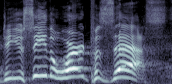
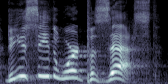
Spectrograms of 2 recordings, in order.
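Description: First: Slower and a bit louder, leaning on "word" and "possessed"; preacher pressing the congregation to answer; more emphatic retry. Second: Said in the usual way. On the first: Shown as a demonstration. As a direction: say it again so the room really hears "possessed". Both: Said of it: "Okay, let's try that again".

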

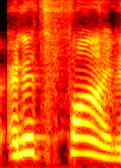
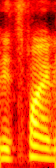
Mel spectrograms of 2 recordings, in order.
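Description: First: Fine pushed up high and loud, insisting; insisting it's fine. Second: Said in the usual way. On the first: Real, not acted. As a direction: say "fine" raised and firm, as if to convince.

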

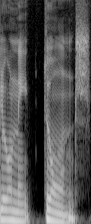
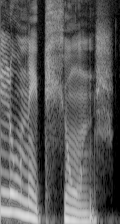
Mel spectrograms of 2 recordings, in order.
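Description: First: "Looney Tunes" said slowly as the cartoon version; contrasting slow Looney Tunes. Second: "Looney Tunes" stretched very slowly, each syllable drawn out. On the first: Contrasting the two spellings for listeners, slow and deliberate. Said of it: "και όχι Looney Tunes". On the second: Explaining the spelling to podcast listeners, slow and drawn out. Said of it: "είμαι σε φάση, γιατί". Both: Shown as a demonstration.

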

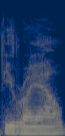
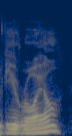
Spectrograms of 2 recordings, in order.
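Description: First: "Royale" said French-style, stress on the last syllable; mock-fancy pronunciation. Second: Said in the usual way. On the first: Shown as a demonstration. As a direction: say "Royale" as roy-AL, tossed off softly. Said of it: "we like to call it View Royale".

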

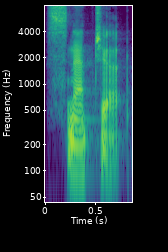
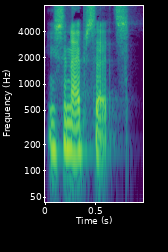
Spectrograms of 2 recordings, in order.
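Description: First: "Snapchat" said in American English, snap-chat; American accent. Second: "Snapchat" said the Brazilian way, i-snep-shet; Brazilian Portuguese pronunciation. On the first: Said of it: "Eu vou falar com o sotaque americano". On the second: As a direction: read "Snapchat" with a Brazilian accent. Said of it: "como os brasileiros falam". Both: Shown as a demonstration.

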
